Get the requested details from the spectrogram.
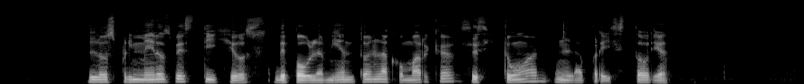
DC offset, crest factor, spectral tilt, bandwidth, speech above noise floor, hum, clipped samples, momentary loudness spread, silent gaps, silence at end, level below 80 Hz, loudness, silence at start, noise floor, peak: under 0.1%; 22 dB; -6.5 dB/octave; 10 kHz; 52 dB; none; under 0.1%; 8 LU; none; 1.4 s; -58 dBFS; -25 LUFS; 0.9 s; -76 dBFS; -4 dBFS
